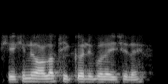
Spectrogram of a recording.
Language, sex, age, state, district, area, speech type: Assamese, male, 30-45, Assam, Sonitpur, rural, conversation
